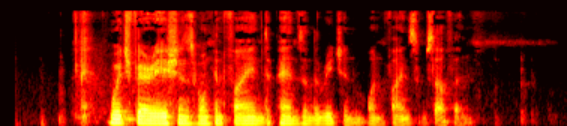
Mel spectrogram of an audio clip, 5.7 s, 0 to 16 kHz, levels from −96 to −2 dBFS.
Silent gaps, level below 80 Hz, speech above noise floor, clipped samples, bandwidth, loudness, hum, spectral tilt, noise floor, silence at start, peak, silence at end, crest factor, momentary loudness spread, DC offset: none; -38 dBFS; 43 dB; under 0.1%; 11.5 kHz; -20 LUFS; none; -6 dB/octave; -63 dBFS; 0.75 s; 0 dBFS; 1.1 s; 20 dB; 19 LU; under 0.1%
